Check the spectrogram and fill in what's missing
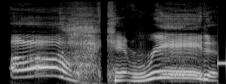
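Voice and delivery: high, drawn-out exasperated yell; frustrated cry, voice crack. Real, not acted. Narrator failing to read a line, cracking frustrated yell. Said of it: "Nice voice crack".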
